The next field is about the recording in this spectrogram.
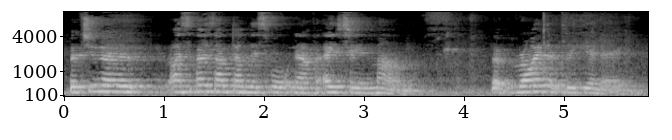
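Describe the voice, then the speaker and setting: A soft-voiced English woman shares her story earnestly, her tone slightly low and thoughtful. She stands away from the mic, so the hall's echo wraps her words, and steady room noise sits underneath. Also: normal speed, creaky. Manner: earnest and reflective, speaks from faith. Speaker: carer speaking at a carers' event. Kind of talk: personal testimony speech. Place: event hall. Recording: echoey hall, distant mic, room noise.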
